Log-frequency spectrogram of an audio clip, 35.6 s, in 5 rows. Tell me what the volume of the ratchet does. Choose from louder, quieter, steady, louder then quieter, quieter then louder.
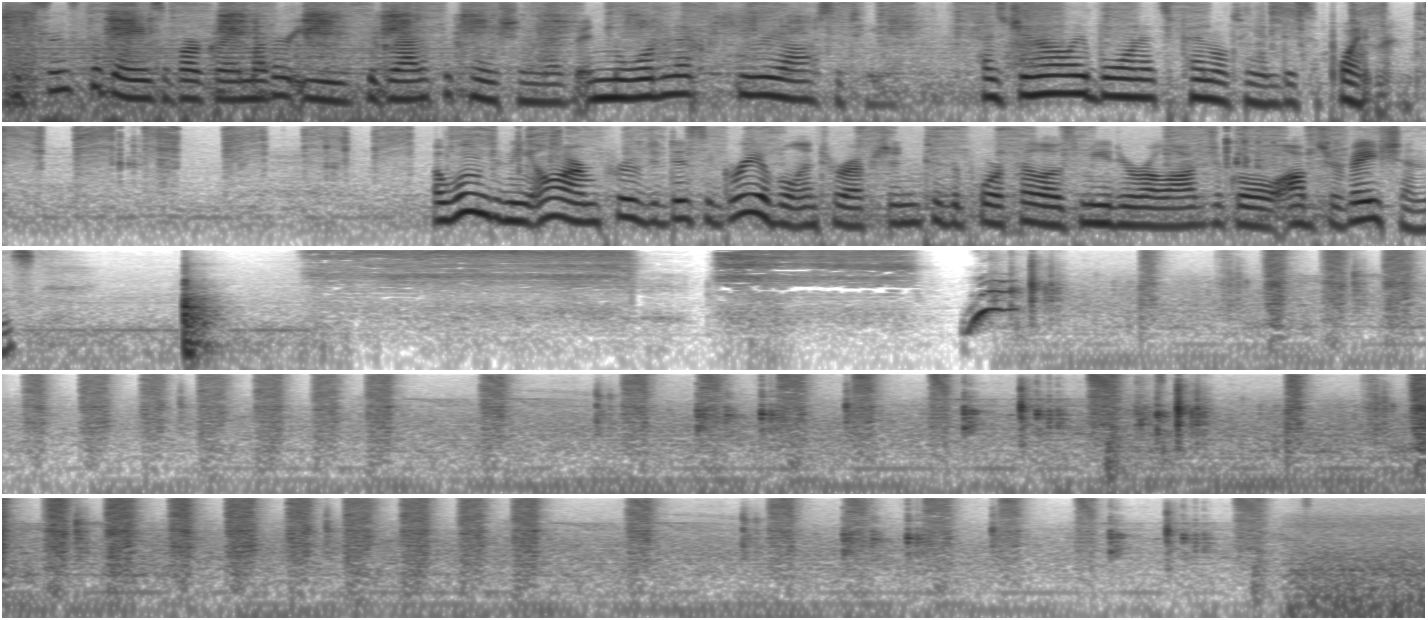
quieter.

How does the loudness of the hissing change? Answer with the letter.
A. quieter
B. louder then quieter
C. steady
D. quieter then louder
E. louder
E.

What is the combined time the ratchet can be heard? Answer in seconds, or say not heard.
5 s.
